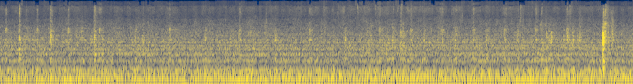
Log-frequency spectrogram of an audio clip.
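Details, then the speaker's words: Ford Excursion/Super Duty with non-LED bulbs, engine idling: fast, light flasher clicks quicker than normal as the left turn signal hyper-flashes once the tilt steering wheel is lowered; a loose connection in the steering column is the cause. "now let me show you what happens when I tilt the steering wheel the steering wheel is up in one notch down again and it starts to hyper blink and all the way down it's hyperplane"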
